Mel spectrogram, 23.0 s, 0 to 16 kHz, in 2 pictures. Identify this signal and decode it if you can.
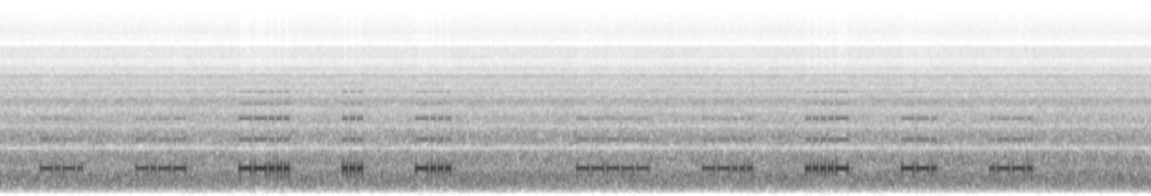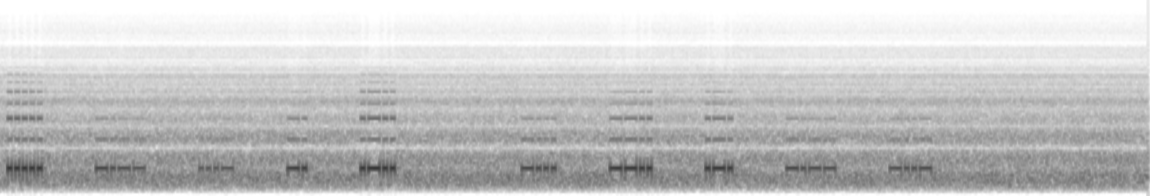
Morse code, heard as a keyed tone, machine-sent, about 32 wpm, spaced as for 13 wpm, 540 Hz, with radio static, fading and a narrow filter. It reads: CY7SB 074GP 5YVNL BZRYX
